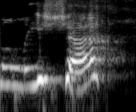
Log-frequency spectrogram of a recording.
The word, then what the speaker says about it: Alesia: Did I pronounce both those correctly? No. I'm Kara. I'm Alesia.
